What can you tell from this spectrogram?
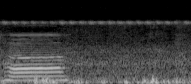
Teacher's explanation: حلق کے آخر سے جو سینے کی طرف ہو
